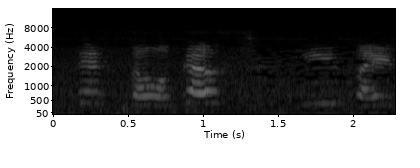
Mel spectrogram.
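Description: A woman's voice singing three short separate notes, the third the loudest, with a softer fourth near the end, in a sing-song counting of the ghosts.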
